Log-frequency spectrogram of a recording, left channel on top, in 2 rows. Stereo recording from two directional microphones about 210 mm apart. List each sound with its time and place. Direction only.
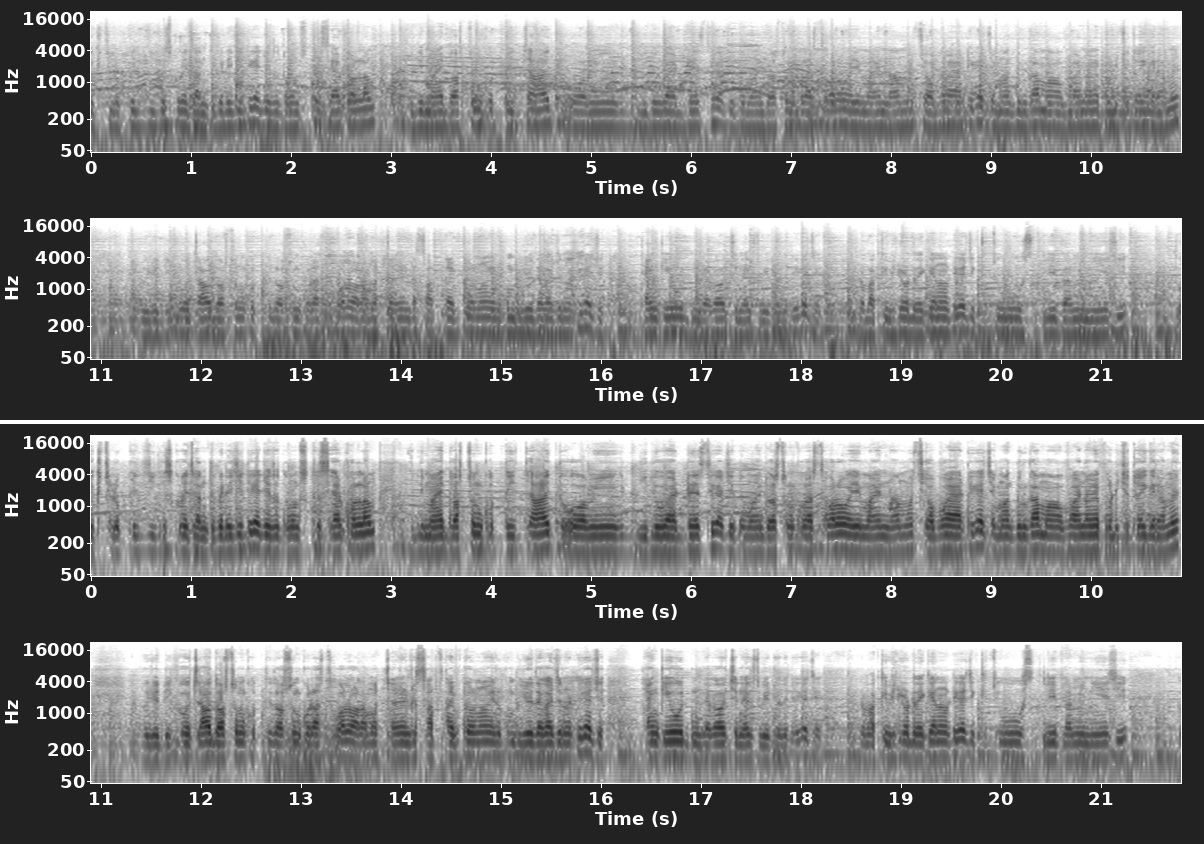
0.7 s speech: 45° right (ahead or behind)
18.8 s speech: 40° right (ahead or behind)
